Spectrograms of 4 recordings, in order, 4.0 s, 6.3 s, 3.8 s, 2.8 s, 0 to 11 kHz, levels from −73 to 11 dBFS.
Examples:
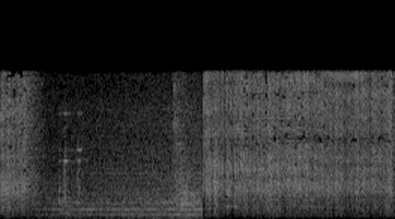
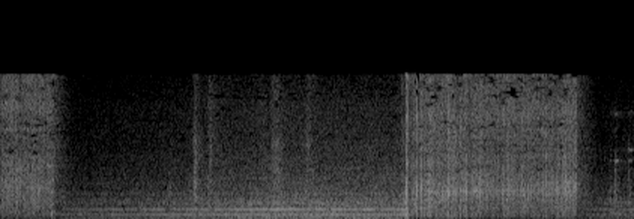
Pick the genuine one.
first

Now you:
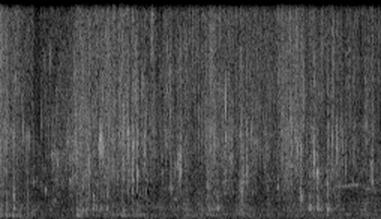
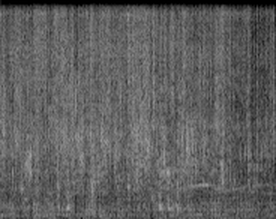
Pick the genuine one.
first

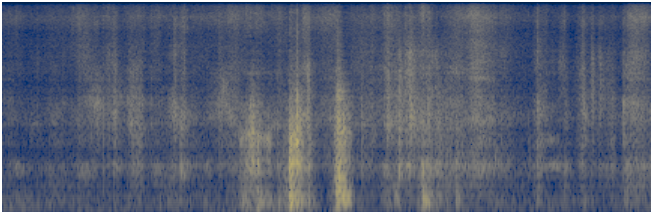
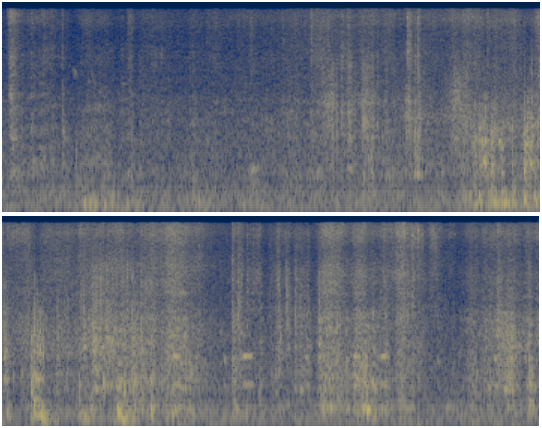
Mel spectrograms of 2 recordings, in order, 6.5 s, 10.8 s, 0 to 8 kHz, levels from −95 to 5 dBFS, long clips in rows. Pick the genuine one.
second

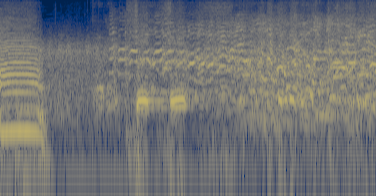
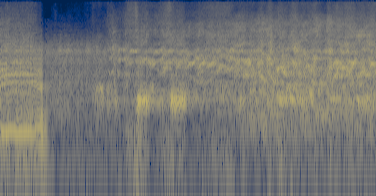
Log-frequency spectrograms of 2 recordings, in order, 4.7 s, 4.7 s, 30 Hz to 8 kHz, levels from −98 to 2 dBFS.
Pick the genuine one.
first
